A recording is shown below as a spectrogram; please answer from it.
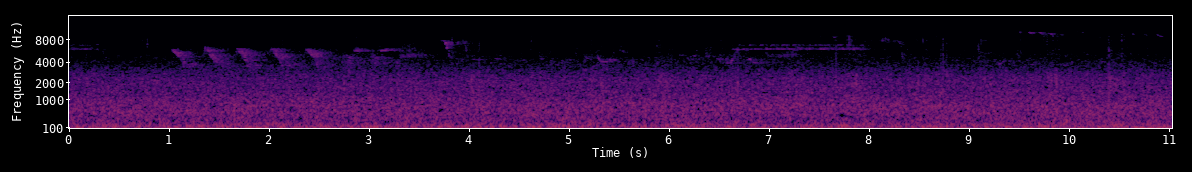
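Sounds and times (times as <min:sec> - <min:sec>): bird song: 0:01.0 - 0:04.1, 0:04.9 - 0:08.5.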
